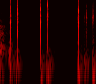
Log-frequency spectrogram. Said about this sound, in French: écoute ce que je fais avec mon stylo. Écoute là.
